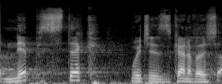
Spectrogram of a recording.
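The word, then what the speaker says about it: NPSTC: Safety telecommunications commission um which is just pronounced uh nipstick which is kind of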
